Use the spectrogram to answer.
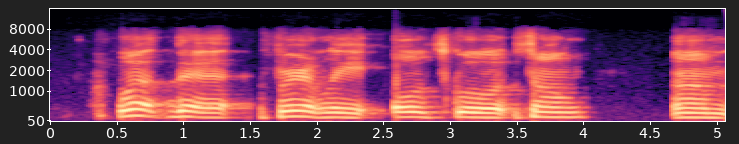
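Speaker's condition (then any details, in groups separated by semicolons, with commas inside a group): Multiple sclerosis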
